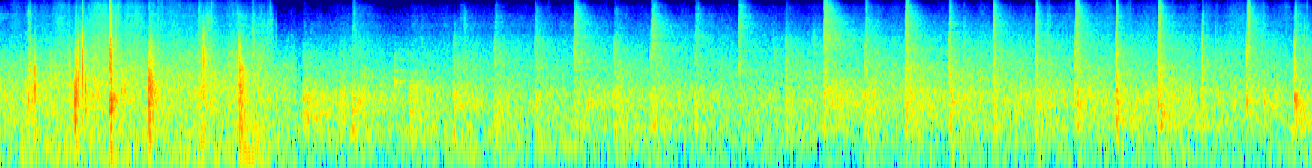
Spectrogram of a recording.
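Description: Footsteps echo slowly on stone stairs in a large hall.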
